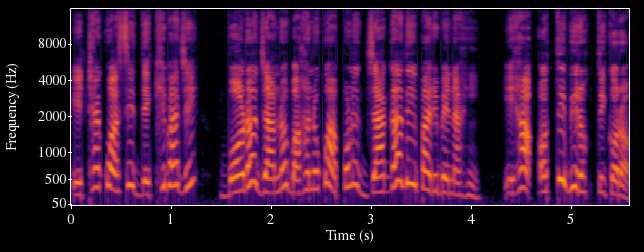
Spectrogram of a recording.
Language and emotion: Odia, angry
